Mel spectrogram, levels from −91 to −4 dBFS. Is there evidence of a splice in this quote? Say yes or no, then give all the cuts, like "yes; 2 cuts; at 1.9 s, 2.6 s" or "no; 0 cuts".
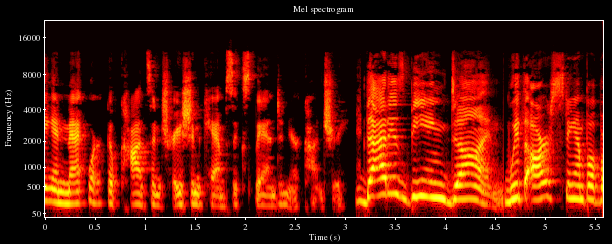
yes; 2 cuts; at 3.1 s, 4.5 s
